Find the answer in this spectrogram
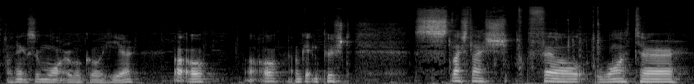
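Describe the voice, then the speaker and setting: Scottish man, easygoing build commentary, mid-range voice, mutters and hums between thoughts. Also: mid-range voice. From Scotland. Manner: chatty, hums and mutters while concentrating. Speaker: Minecraft YouTuber.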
